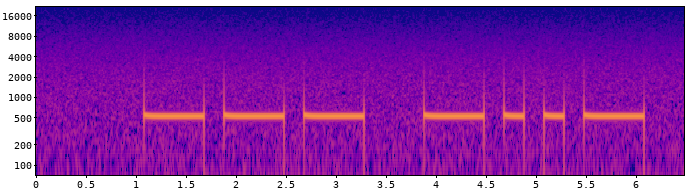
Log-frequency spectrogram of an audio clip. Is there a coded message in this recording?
Yes: Morse code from 1.0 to 6.1 s, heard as a keyed tone, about 6 wpm, 530 Hz. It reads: OX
